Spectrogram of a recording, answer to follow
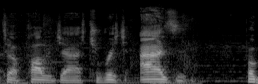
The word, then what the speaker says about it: Rich Eisen: Before we continue with this Audacity podcast, I would like to apologize to Rich Eisen for mispronouncing his name. I was calling him Rich Eisman. So his name is actually Rich Eisen.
